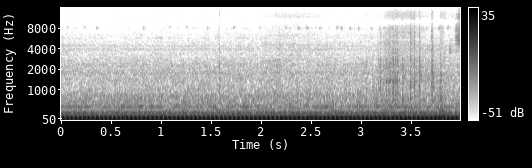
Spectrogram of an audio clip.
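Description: A 1973 Alfa Romeo Spider engine idles steadily near 900 rpm just after a cold start, a loud, even low throb with a fast regular pulse running unbroken throughout, with faint ticking and rattling on top toward the end.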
